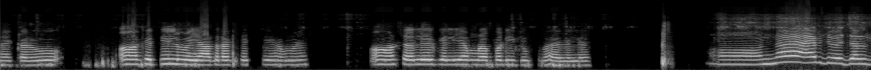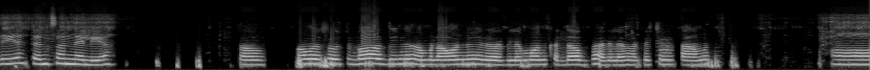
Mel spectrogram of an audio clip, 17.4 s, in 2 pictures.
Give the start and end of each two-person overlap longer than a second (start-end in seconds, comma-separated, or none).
none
